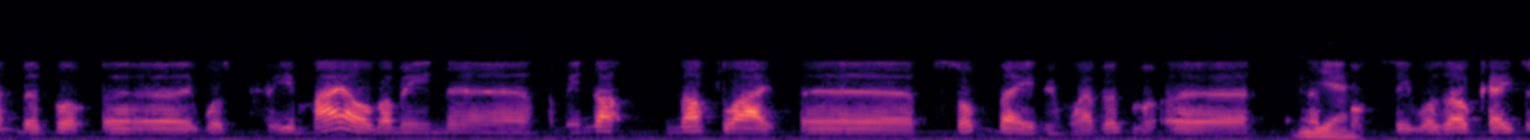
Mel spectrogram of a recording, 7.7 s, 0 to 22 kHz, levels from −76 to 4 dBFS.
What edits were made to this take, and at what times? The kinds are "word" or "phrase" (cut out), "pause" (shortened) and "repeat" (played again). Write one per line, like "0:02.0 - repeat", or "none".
0:04.7 - pause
